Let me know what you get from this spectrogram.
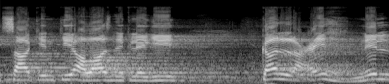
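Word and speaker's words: كالعهن: کالعہن، عہن میں عین کی آواز صحیح نکالنی ہے. عہن، دونوں مشکل حرف ہیں، دونوں کی آواز صحیح طرح سے نکالنی ہے تبھی تلفظ درست ہوں گے.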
